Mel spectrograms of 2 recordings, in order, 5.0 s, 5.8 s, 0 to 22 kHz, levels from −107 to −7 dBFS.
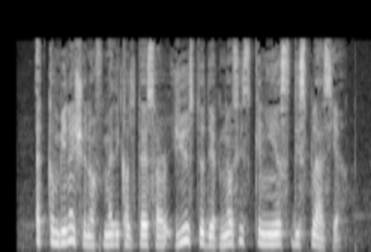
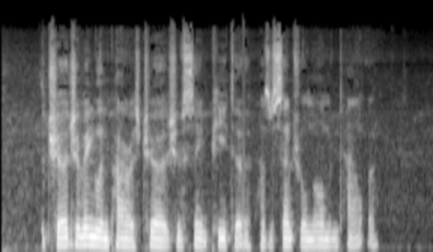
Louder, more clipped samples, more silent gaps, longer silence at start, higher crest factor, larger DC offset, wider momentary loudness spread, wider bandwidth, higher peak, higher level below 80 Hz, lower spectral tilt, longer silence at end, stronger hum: second, -20 LUFS vs -16 LUFS; neither; neither; about the same, 0.5 s vs 0.55 s; about the same, 20 dB vs 16 dB; neither; second, 6 LU vs 14 LU; second, 11.5 kHz vs 14 kHz; about the same, -2 dBFS vs -2 dBFS; second, -66 dBFS vs -50 dBFS; second, -3.5 dB/octave vs -5 dB/octave; second, 0.4 s vs 0.75 s; neither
